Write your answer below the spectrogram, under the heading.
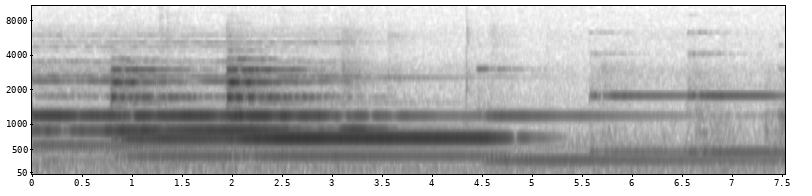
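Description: Chinese orchestra playing a quiet passage of bell-like struck notes, two of them about one and two seconds in, which ring on as long held tones. The sound grows softer near the end as a few quieter held notes continue.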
